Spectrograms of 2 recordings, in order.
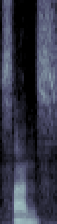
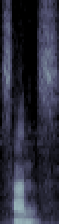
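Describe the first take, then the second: No difference in how they are said.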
